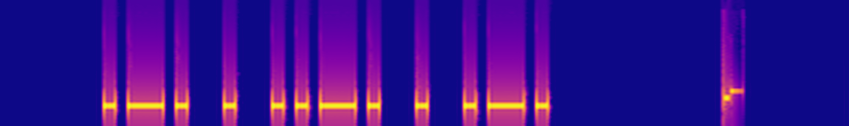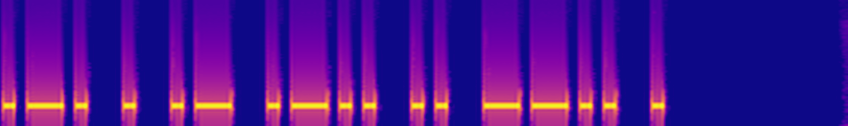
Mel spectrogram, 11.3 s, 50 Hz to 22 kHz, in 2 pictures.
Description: Morse code, heard as a keyed tone, about 15 wpm, 700 Hz. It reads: REFER REALIZE
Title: Sentences from Top 1000 Words - New Word Drill - 15wpm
